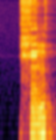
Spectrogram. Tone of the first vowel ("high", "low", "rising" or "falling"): rising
